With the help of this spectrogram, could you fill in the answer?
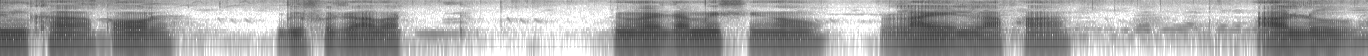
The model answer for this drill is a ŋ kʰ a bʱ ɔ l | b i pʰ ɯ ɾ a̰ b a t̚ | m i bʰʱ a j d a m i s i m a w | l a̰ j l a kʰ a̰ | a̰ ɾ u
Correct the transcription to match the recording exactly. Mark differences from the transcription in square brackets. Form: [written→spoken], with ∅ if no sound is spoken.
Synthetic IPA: [a→i] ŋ kʰ a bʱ ɔ l | b i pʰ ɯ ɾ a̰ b a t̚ | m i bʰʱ a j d a m i s i [m→ŋ] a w | l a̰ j l a [kʰ→pʰ] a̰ | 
